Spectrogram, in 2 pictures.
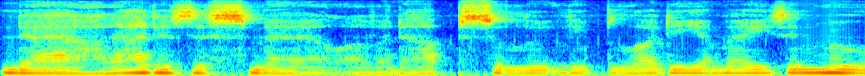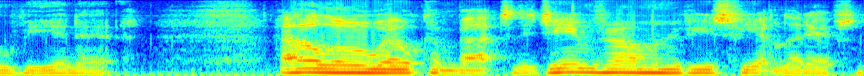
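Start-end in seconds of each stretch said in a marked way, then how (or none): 0.0-4.9 slow, drawn-out put-on voice. Opening a movie review video as an impression, Danny Dyer impression. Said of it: "I did an impression of Danny Dyer".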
